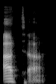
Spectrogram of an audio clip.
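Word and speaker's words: אתה: word here it's actually the emphasis is on the first syllable ATA um but it means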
